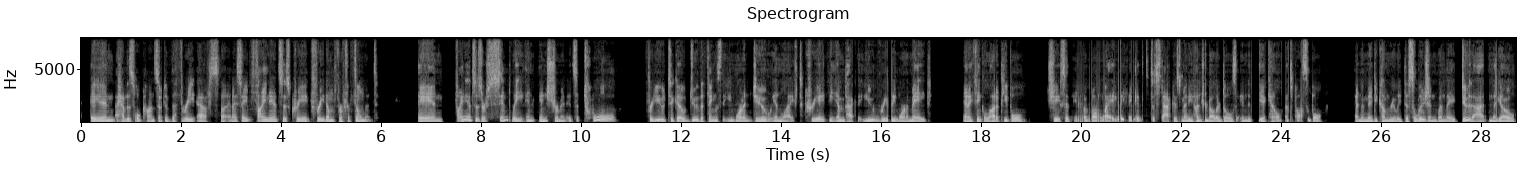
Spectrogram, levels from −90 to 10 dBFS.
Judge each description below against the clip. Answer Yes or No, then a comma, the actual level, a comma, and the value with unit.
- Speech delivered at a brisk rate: No, average, 195 wpm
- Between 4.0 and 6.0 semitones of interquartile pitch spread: No, average, 3.5 semitones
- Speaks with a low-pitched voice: Yes, low, 110 Hz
